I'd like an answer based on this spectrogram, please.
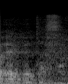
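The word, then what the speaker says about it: aequitas: просто калька с латинского эквитас. Вот. Ну и так далее. В других языках тоже самое. Дальше пошли. Как будет справедливость? Эквитас. Эквитас. Это две буквы. А, Э считается. Принято читать как Э. В латинском.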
